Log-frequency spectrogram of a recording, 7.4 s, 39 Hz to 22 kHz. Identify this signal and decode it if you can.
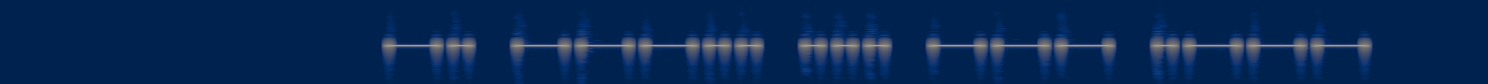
Morse code, heard as a keyed tone, about 15 wpm, 700 Hz. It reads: N8SOJ
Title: USA Call Signs - 5 Characters - Repeated 2x - 15wpm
